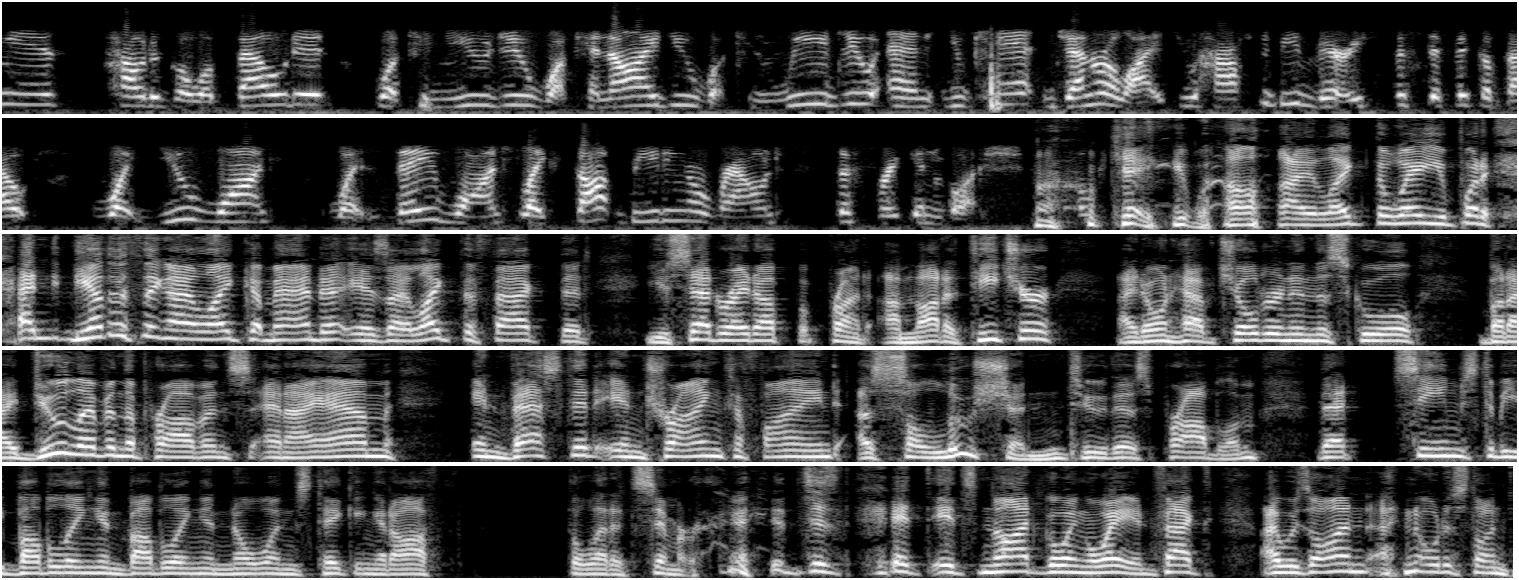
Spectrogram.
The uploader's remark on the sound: opens up the phone lines to take your calls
